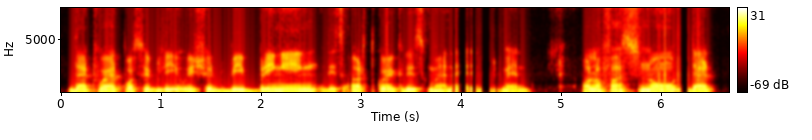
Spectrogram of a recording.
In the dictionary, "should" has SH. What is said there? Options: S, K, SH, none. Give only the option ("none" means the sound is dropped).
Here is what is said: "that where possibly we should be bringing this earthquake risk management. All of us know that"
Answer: SH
